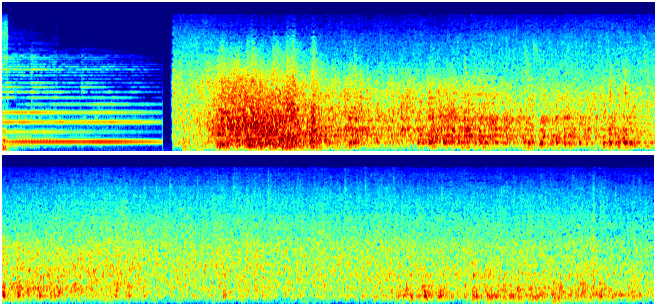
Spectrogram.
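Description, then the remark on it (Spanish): A recording of steady heavy rain used as white noise, with a deep rolling rumble of thunder that swells early and then fades into the downpour, following a brief held musical tone at the start. “Atención, no está lloviendo. Esto es un ruido blanco.”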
